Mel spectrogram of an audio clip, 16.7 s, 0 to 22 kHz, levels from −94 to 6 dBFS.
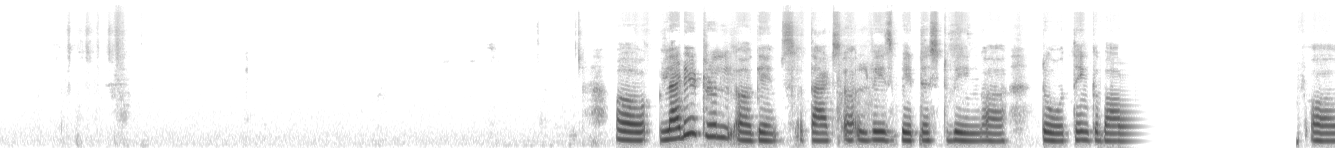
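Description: Just after "being uh to think", three short concealed packet losses fall at 13.73 to 13.77 s, 13.85 to 13.89 s and 13.93 to 13.99 s. Each time, a small chunk of audio missed the decoder. It covered the gap by extending the last sound. The result is a quick smear or wobble.

At 14.01 s the sound turns into a fading buzz or hiss for about a third of a second. Silence then holds until 16.23 s, a gap of about 2.2 s. The likely cause is a long network dropout. The lost stretch never returns.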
